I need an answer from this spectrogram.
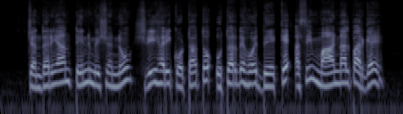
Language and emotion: Punjabi, happy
